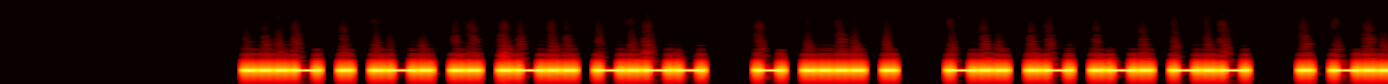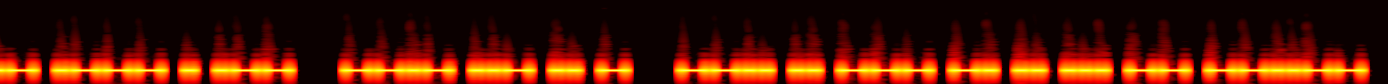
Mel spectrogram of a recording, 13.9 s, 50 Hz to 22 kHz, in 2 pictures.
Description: Morse code, heard as a keyed tone, about 30 wpm, 700 Hz. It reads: VERILY THE DARK EXJEW QUIT ZIONISM,
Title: Pangram Challenge v2 - 30wpm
